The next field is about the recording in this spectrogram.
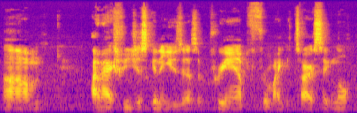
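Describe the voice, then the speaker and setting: Male DIY hobbyist, low-pitched, casual and musing, talking half to himself; clearly noisy recording. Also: steady tone, fast, pushed and bright. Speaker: DIY electronics hobbyist narrating his work. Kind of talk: casual thinking-aloud workshop chat.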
